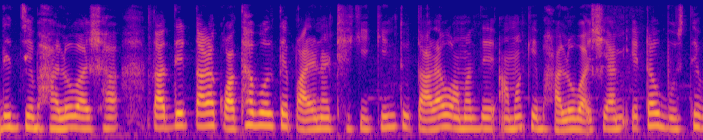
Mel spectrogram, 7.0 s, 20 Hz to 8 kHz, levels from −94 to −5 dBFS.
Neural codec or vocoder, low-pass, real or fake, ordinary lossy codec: none; 7.2 kHz; real; none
